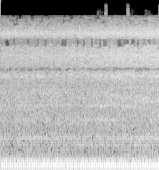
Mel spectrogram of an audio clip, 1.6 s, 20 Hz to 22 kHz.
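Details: 2010 Ford Mustang 4.0L V6 restarting after new MAF sensor fitted and battery disconnected to reset PCM (had rough idle, sluggish acceleration); smooth, steady low idle hum with no stumble, surge or hunting, idling evenly and healthy.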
